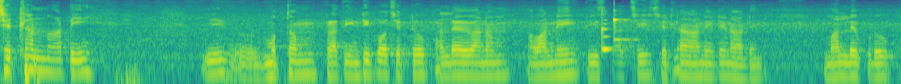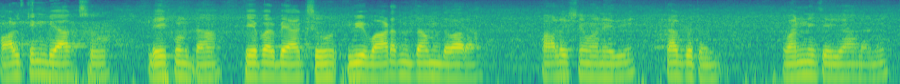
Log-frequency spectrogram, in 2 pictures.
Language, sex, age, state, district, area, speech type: Telugu, male, 18-30, Telangana, Jangaon, urban, spontaneous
